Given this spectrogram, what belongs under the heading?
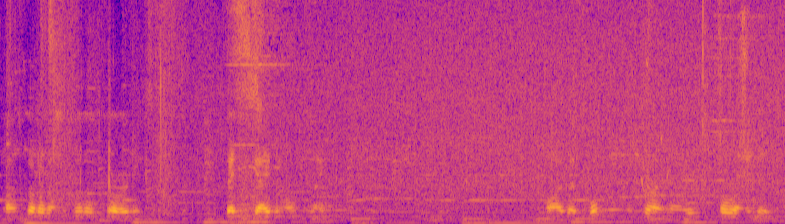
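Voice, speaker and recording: A man's voice: on the low side, fairly even intonation, moderate pace, pauses often, music in the background. A man chatting casually, heard at a distance. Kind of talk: casual chat.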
